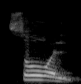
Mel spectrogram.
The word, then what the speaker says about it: soul: अब सोल में SOU 2 है ना, SO और U. Yes. तो U ने साइलेंट रहना है. सोल.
